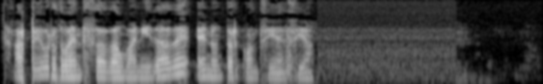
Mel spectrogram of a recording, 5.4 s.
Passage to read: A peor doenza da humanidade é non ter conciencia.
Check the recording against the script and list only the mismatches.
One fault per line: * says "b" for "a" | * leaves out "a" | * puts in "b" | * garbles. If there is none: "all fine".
all fine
